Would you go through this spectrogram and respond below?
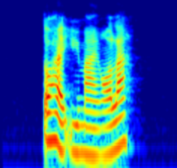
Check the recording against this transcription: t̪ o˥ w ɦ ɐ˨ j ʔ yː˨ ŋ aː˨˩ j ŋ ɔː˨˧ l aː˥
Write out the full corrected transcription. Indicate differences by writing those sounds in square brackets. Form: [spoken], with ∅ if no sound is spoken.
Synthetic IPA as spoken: t̪ o˥ w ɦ ɐ˨ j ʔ yː˨ [m] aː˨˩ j ŋ ɔː˨˧ l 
